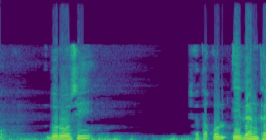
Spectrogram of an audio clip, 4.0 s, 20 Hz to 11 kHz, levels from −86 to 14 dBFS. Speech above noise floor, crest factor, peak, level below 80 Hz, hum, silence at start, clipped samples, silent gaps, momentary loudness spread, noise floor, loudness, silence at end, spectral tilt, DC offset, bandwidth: 26 dB; 10 dB; 0 dBFS; -26 dBFS; none; 0 s; 4%; none; 21 LU; -33 dBFS; -9 LUFS; 0 s; -6.5 dB/octave; under 0.1%; 11 kHz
